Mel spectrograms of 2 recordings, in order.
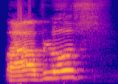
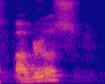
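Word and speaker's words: Pablos (Παῦλος): Entonces, dice, Paulos también se puede leer, pero es Pablos, porque la upsilon después de la alfa forma un diptongo que se puede pronunciar como B chica.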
